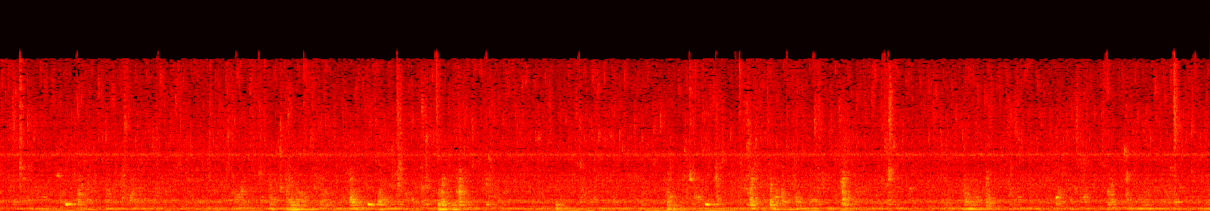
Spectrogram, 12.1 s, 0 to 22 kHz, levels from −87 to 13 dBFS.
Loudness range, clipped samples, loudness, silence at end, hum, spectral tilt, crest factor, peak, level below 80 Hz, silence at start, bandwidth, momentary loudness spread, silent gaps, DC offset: 2 LU; under 0.1%; -26 LUFS; 0 s; none; -2.5 dB/octave; 20 dB; -8 dBFS; -60 dBFS; 0 s; 17 kHz; 6 LU; none; under 0.1%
